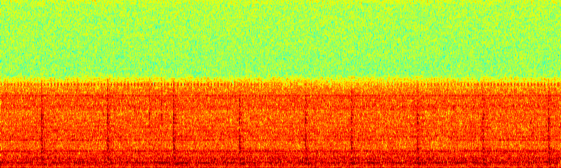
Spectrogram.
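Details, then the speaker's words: BBC Micro floppy drive after its heads were cleaned: quiet, crisp head-stepping clicks about every half second over a soft motor hum. It is seeking and reading cleanly, much better than before, with a slight hesitation. "So I can't really put that back on at the moment. So let's see. probably hear it clicking away. Yeah, that's much better."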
